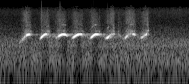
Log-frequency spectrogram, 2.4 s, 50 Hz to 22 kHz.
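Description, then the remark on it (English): A quick run of about seven sharp, high whistled notes in a steady rhythm, fairly loud, with no other sounds around them, imitating someone whistling in a yard at about 4 o'clock in the morning while trying to find their dog. “Somebody's at my yard! And they're whistling!”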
